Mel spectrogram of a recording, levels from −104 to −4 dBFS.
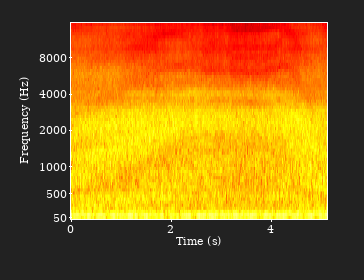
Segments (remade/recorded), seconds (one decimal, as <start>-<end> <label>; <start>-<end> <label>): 0.0-2.3 recorded; 2.3-3.2 remade; 3.2-5.1 recorded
